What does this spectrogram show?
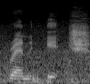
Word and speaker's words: Greenwich: I know it looks like witch, but it's Greenwich, like scratch and itch. That's how it's pronounced.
